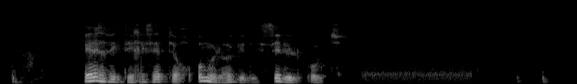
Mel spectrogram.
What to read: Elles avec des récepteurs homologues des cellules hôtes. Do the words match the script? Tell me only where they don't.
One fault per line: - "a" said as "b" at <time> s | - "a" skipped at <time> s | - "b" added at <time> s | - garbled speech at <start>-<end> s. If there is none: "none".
none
